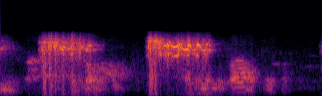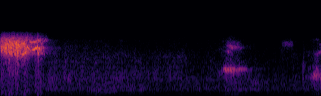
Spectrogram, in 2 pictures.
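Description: A young common starling gives three loud, harsh, raspy bursts, each under a second, then fainter squeaks, with a person speaking quietly alongside.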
